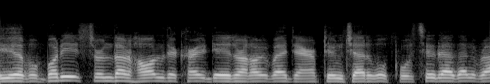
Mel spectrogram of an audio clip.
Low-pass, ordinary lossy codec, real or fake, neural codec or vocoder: 7.2 kHz; none; fake; codec, 16 kHz, 0.5 kbps, X-Codec, HuBERT features, trained on balanced general audio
